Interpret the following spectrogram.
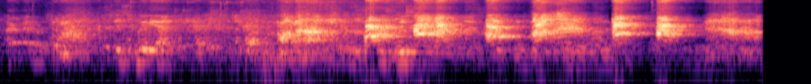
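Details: Young dog Guiness sounding off at his older brother, trying to show who's boss; soft whines and talk at first, then a series of sharp barks about every half second before the sound cuts off.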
